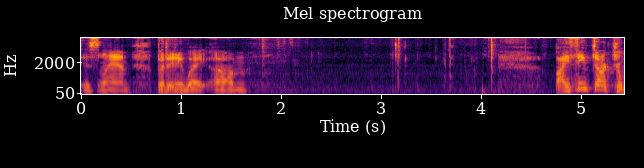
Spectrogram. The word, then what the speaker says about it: Islam: Yeah, well, it's actually pronounced Islam.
